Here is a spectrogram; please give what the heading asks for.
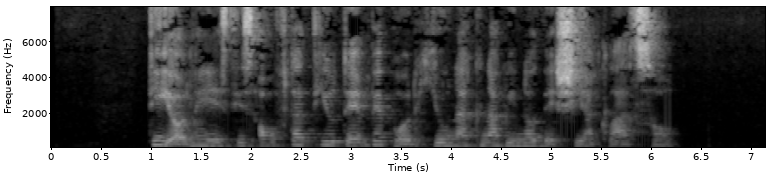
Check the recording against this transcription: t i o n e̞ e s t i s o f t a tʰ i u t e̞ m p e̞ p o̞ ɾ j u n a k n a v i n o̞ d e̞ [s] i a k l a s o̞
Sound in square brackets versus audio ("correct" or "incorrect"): incorrect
